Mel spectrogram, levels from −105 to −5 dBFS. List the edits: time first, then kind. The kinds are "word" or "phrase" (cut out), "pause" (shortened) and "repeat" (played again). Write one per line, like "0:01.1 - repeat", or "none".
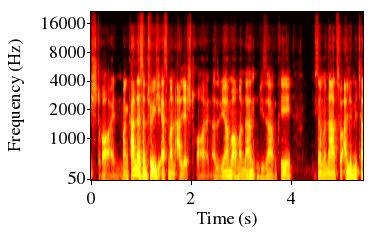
none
